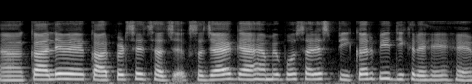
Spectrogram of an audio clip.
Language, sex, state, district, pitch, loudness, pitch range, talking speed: Hindi, female, Uttar Pradesh, Muzaffarnagar, 230 Hz, -15 LUFS, 210-240 Hz, 205 wpm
